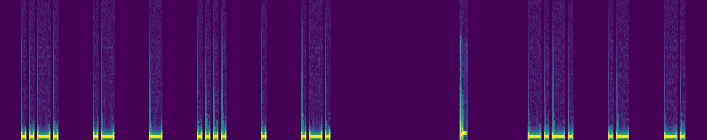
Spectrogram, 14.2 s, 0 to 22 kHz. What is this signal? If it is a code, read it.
Morse code, heard as a keyed tone, about 15 wpm, spaced as for 9 wpm, 700 Hz. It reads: FATHER CAN
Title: 3x Character Spacing - Top 300 Words - 15wpm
